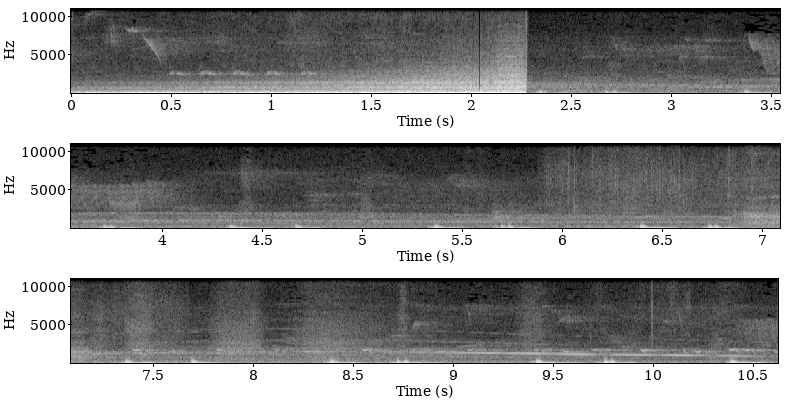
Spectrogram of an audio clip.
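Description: A loud rushing noise swells for about two seconds and cuts off suddenly. A slow heartbeat follows, a pair of low thumps about once a second, with a faint tone slowly gliding in pitch and a few high chirps above it.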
